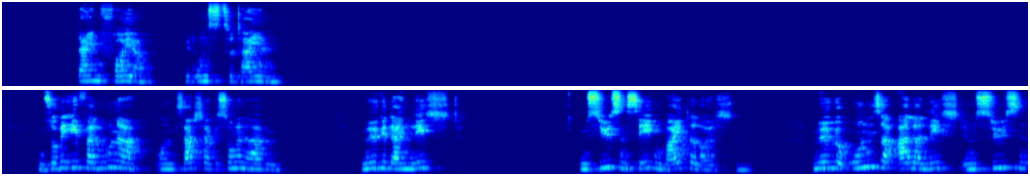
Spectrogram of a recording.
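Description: A woman speaks calmly and softly, close by.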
